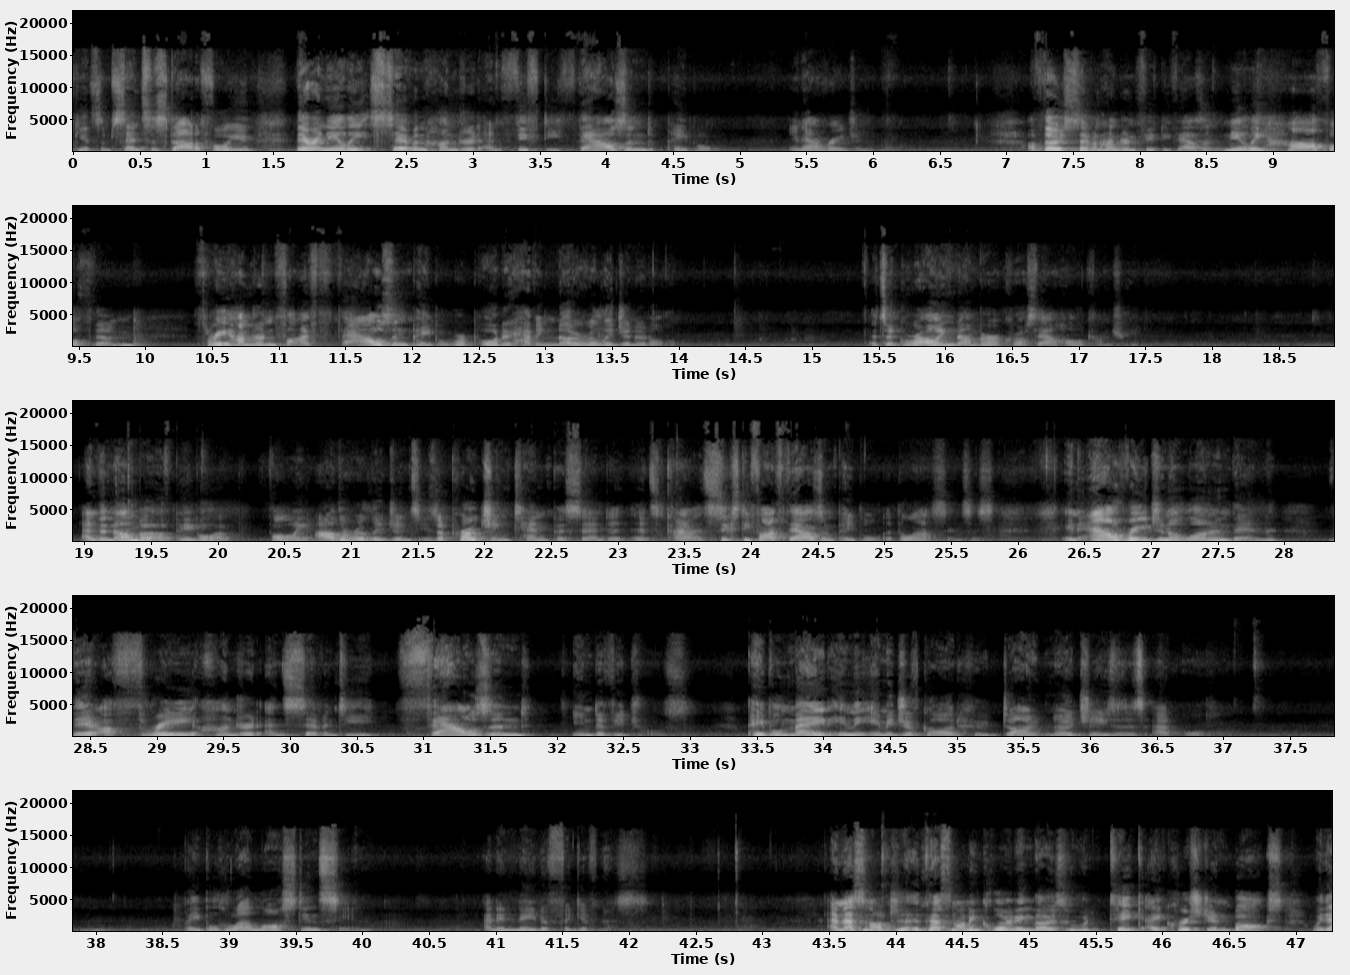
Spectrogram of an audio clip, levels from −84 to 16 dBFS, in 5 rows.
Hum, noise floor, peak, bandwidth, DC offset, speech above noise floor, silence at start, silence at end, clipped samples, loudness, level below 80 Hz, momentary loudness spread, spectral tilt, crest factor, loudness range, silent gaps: none; -54 dBFS; -2 dBFS; 19 kHz; under 0.1%; 28 dB; 0 s; 0 s; under 0.1%; -25 LUFS; -56 dBFS; 18 LU; -5.5 dB/octave; 24 dB; 8 LU; none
